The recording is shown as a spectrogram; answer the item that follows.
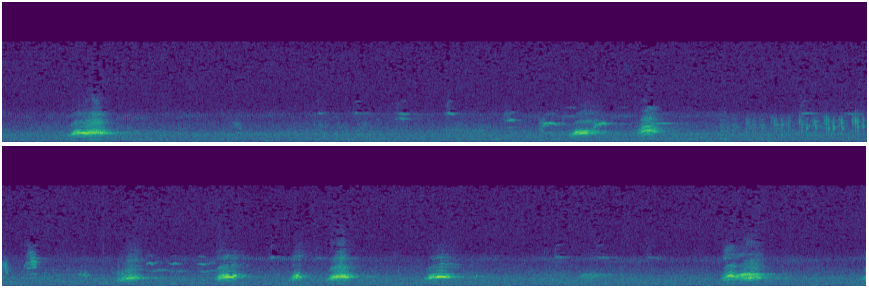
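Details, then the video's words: Birds leaving a night heron roost: a long series of short, raspy croaks, scattered at first, then coming in quick clusters near the end, with Great Reed Warblers ticking and chattering underneath. "Night Heron Calls"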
